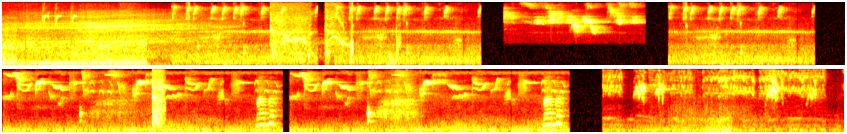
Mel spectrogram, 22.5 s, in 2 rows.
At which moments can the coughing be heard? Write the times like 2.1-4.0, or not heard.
3.5-5.3, 12.2-13.4, 16.1-16.8.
